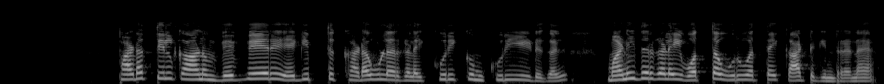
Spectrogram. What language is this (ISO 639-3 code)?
tam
